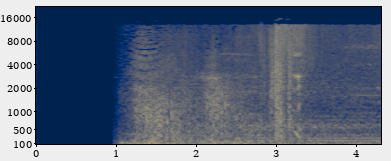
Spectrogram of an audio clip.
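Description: A fiery portal roars and whooshes.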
